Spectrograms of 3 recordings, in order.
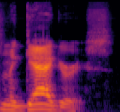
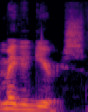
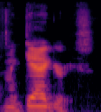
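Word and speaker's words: Megaguirus: Like Gabra's been red and it's pronounced Megagaras, not Meagaras. Megagaras.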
